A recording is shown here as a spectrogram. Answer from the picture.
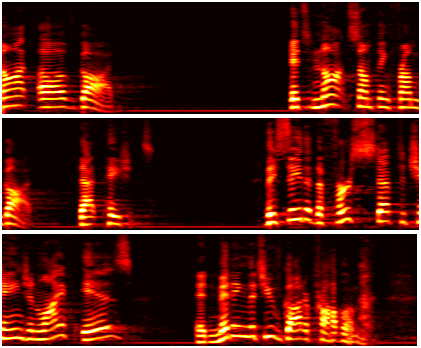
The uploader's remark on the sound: Message delivered in Contemporary Worship Service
